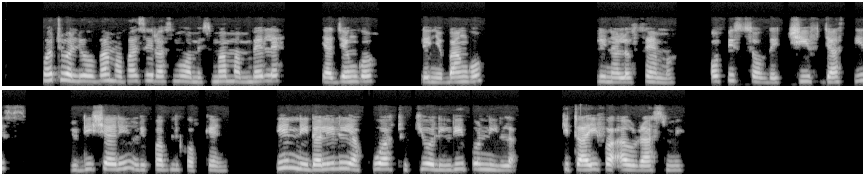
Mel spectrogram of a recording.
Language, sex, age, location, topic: Swahili, female, 18-24, Kisumu, government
